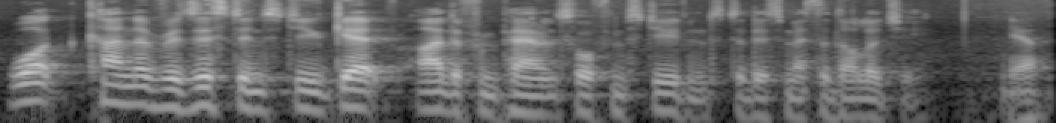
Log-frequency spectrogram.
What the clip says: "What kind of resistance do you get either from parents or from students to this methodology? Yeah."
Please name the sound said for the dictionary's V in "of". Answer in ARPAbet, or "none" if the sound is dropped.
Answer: V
